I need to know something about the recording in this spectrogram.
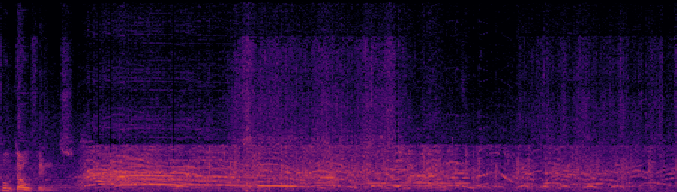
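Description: Dolphins squeak and whistle.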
